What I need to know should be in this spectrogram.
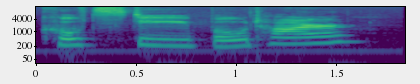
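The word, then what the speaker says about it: Cóiste Bodhar: And it's known as the Coach a Bower. I think I'm saying that right. – Okay. – Which comes from the Irish, I'm not going to say this right, Coatsdy Botar. – Yeah, that's right.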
